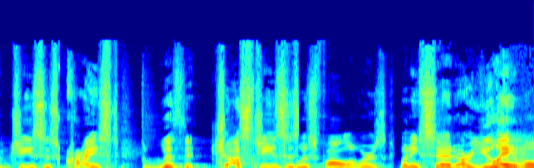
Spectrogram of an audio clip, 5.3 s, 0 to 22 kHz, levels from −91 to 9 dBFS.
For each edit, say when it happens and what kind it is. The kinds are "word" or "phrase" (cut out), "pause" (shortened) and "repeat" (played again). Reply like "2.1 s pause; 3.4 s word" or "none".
1.4 s phrase; 2.5 s word; 2.9 s phrase; 3.9 s pause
